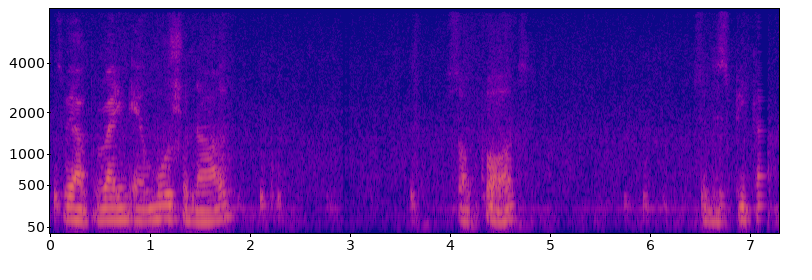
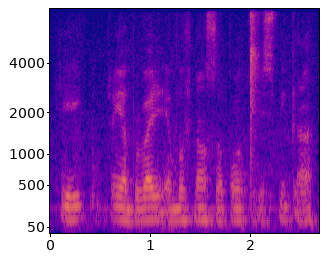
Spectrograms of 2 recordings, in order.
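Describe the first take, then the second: First: Soft, word groups with long pauses; feed the phrase piece by piece for note-taking; dictating slowly. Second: Said in the usual way. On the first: Real, not acted. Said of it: "dictating notes to the class". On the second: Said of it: "repeats in one breath after dictation".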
